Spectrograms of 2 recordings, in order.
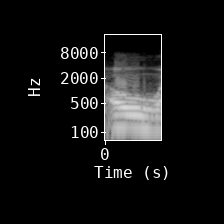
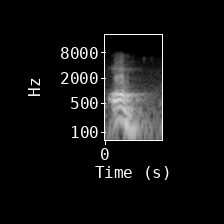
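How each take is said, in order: First: The vowel glides toward a W sound. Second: The vowel stays pure without gliding. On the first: "American English, has a lot of that uh, O" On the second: "a lot of languages go O"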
